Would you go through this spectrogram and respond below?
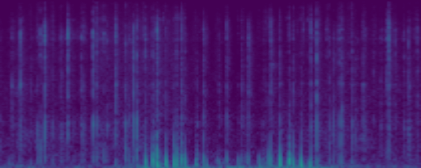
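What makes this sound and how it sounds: A hard cardboard tube is tapped rapidly and irregularly, giving short, dry, hollow low thuds with very little ring. Faint bright crinkly ticks sit over the taps, and the tapping grows louder and denser in the middle before easing off.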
